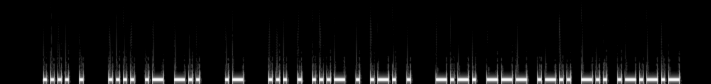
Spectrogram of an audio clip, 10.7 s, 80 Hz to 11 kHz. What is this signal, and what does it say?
Morse code, heard as a keyed tone, about 22 wpm, 700 Hz. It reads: HE HAD A SEVERE COLD.
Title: Sentences from Top 1400 Words 22wpm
